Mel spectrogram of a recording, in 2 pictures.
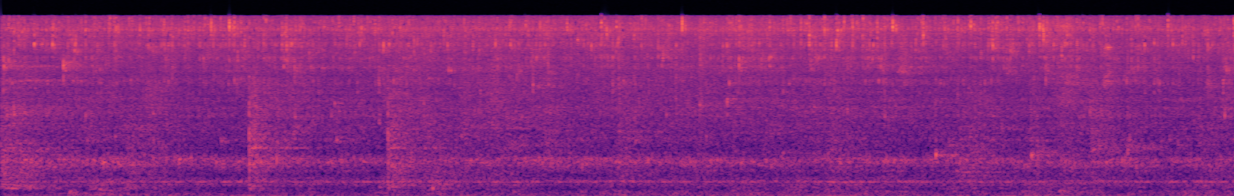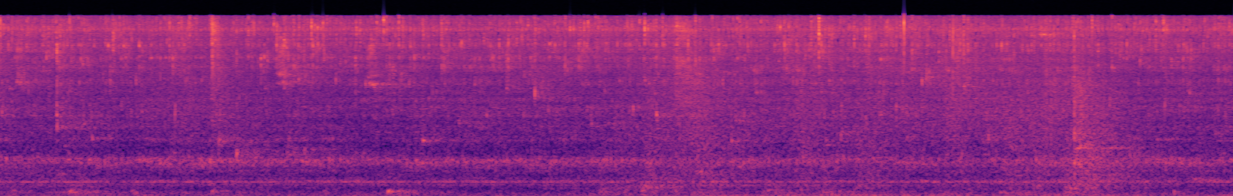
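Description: Steady trickling of a small decorative water fountain over stacked stones, with a low steady hum and a few faint knocks.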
